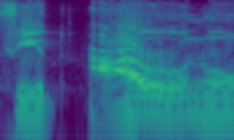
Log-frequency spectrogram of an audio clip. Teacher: را کو باریک پڑھا جائے گا، را ساکن سے پہلے زیر ہے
